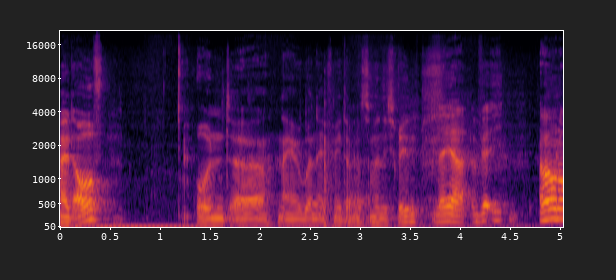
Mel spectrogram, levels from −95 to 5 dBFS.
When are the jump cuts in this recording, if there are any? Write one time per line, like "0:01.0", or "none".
none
